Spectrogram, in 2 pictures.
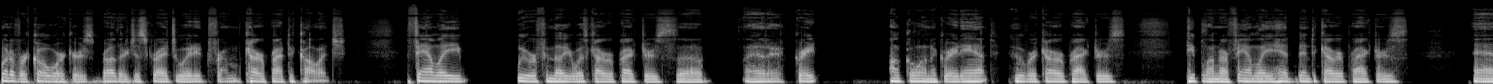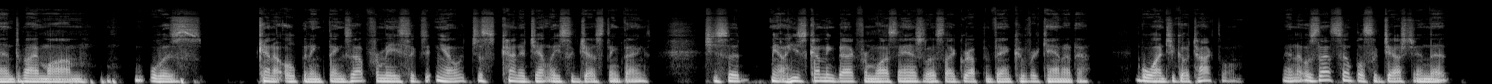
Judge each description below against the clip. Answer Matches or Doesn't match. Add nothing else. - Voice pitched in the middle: Doesn't match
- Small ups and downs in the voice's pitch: Matches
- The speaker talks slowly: Doesn't match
